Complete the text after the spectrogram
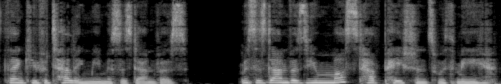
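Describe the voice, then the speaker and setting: A woman playing a timid, earnest young wife who tells her tale in an old-time radio drama, gentle and polite. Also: medium pitch, normal speed, no room sound, studio quality, close to an everyday voice. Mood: apologetic, earnest. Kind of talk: old-time radio drama, first-person narration and dialogue.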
